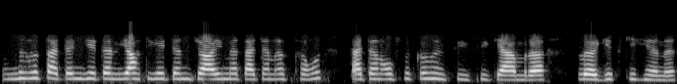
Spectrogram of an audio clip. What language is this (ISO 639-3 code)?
kas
